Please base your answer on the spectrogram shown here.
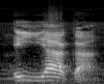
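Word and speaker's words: إِيَّاكَ: selanjutnya juga ada kata-kata Iya Kak Tidak boleh terlalu didengungkan masjidnya dan ianya hanya sebatas dua harokat et aka tidak boleh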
